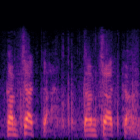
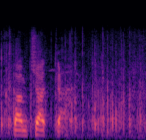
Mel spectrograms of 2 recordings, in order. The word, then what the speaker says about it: Kamchatka: remembered um laws still in Russia the Yucatan kamchata how do you say it in Russian Kamchatka I want to go to kamchata you know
